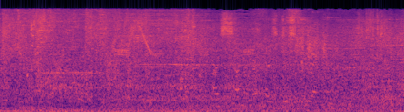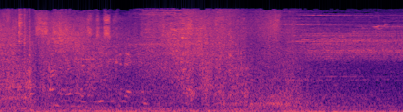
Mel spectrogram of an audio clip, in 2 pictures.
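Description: Game spell effects crackle and explode in a fight.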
